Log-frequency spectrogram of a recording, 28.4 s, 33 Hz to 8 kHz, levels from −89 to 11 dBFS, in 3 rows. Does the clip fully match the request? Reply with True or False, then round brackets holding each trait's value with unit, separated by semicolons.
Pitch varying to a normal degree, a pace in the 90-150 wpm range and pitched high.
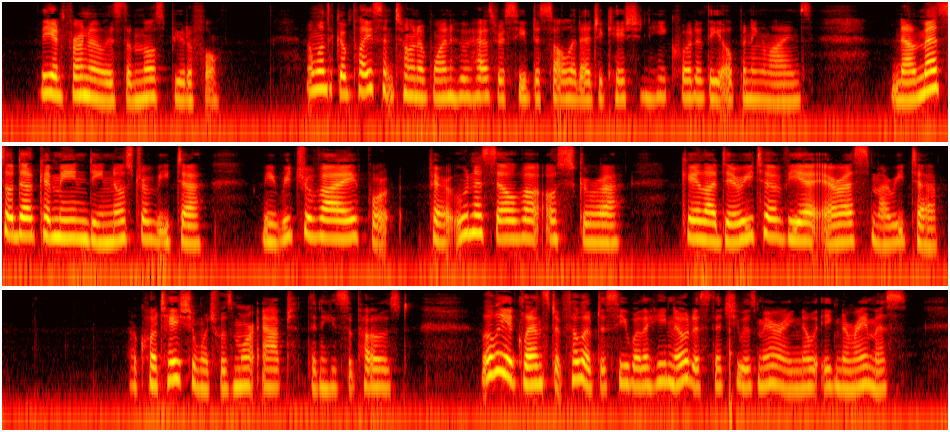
True (3.4 semitones; 140 wpm; 195 Hz)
